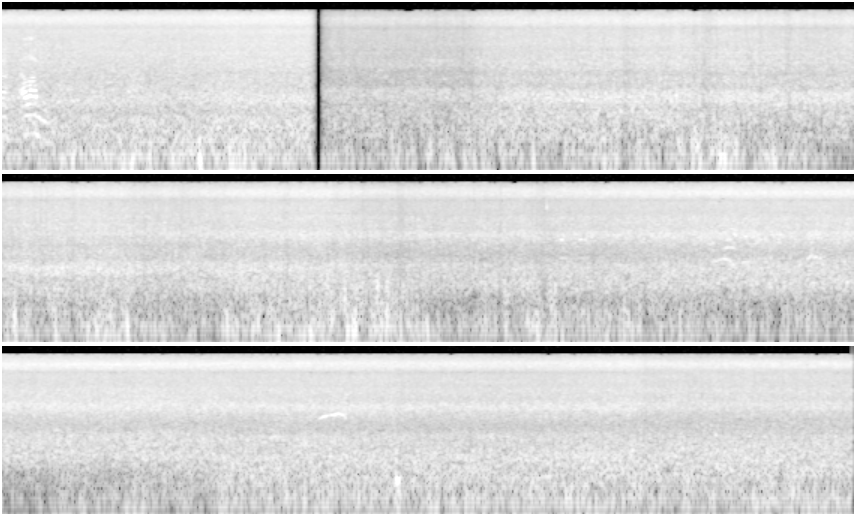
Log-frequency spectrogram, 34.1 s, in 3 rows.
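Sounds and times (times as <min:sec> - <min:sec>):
river rushing over boulders: 0:00.0 - 0:34.0.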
